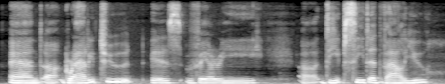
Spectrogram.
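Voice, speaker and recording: A woman with a Filipino accent talks at a very slow pace. Her tone is dark and mellow, at medium pitch with ordinary pitch variation. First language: Tagalog. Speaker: ministry coach. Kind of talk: podcast interview.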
